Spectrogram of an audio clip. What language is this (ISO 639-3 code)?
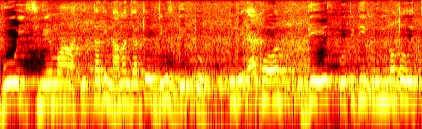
ben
